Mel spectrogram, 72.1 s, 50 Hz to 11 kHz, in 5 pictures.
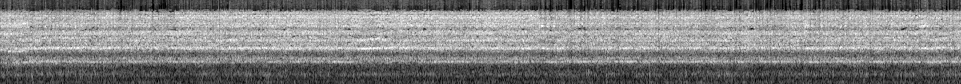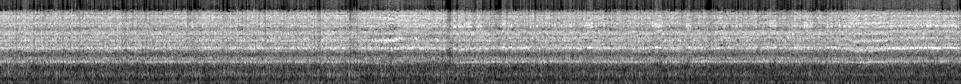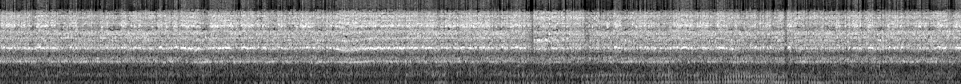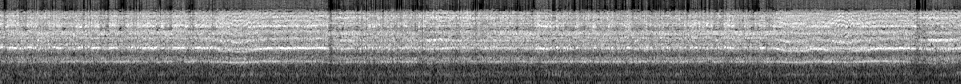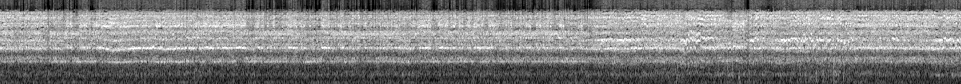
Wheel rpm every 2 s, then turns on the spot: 220, 230, 230, 230, 240, 230, 240, 230, 230, 230, 220, 230, 230, 230, 230, 230, 230, 230, 230, 230, 230, 230, 230, 220, 230, 230, 230, 230, 230, 230, 230, 230, 230, 220, 230, 220.
none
